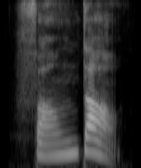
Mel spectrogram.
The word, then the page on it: 防盗: fáng dào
